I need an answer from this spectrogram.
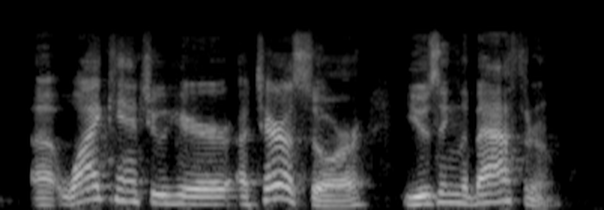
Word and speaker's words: pterosaur: So one was, why can't you hear a pterosaur using the bathroom? Because the P is silent.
